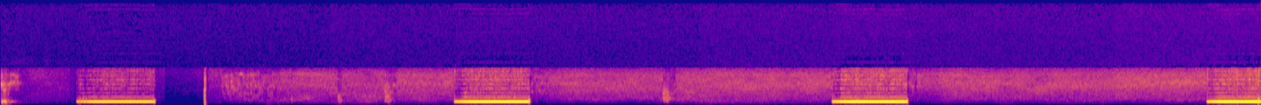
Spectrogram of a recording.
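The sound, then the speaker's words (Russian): A phone line rings out with a ringback tone: steady one-second beeps repeating every five seconds, four in all, with faint clicks and low background noise in the gaps. “Пошел дальше звонок. Пошел.”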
